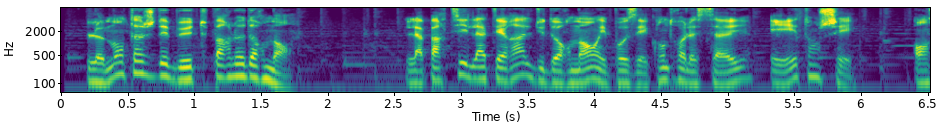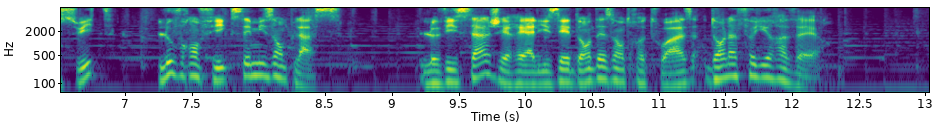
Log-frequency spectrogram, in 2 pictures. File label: explainer; inoutic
